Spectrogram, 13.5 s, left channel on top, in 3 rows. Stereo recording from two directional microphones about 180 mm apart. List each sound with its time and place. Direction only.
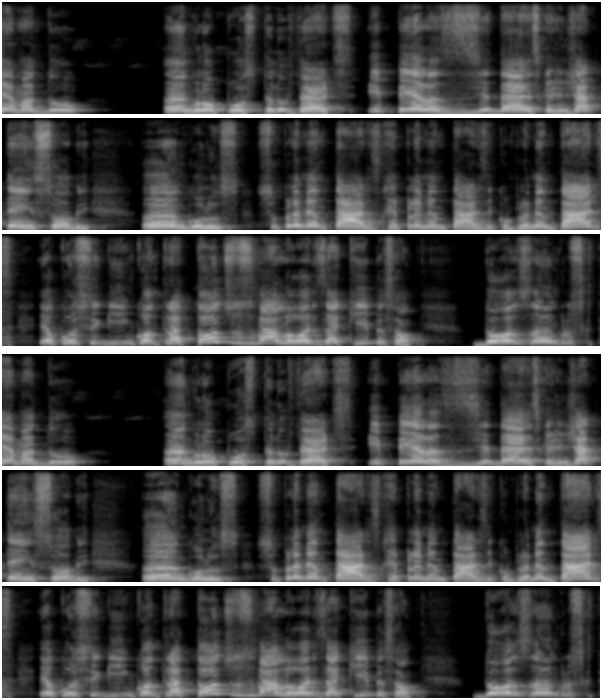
0.0 s a man's voice: 25° left (ahead or behind)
